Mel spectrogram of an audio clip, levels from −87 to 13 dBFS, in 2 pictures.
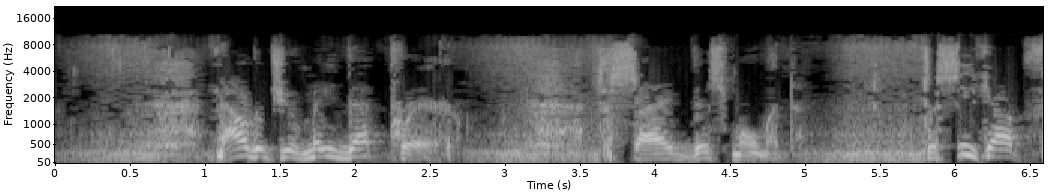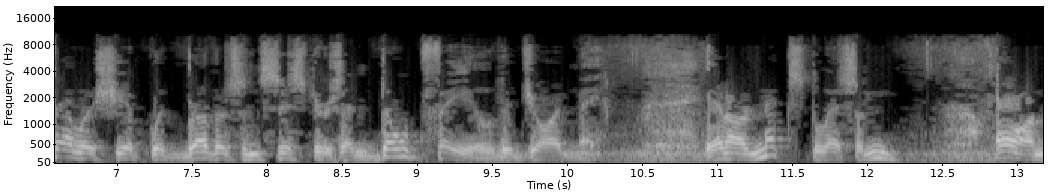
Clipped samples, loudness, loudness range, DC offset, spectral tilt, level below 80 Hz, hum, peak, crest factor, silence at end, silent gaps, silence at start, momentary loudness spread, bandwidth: under 0.1%; -18 LUFS; 1 LU; under 0.1%; -4 dB/octave; -42 dBFS; none; -4 dBFS; 14 dB; 0 s; none; 0 s; 9 LU; 10.5 kHz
